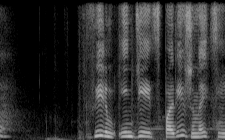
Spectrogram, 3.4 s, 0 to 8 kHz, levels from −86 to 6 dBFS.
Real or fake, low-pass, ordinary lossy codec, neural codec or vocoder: fake; none; none; codec, 16 kHz, 2 kbps, X-Codec, HuBERT features, trained on balanced general audio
